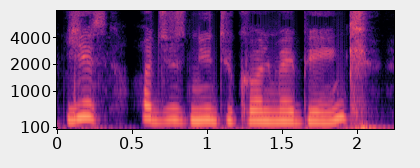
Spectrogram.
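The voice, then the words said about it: Put-on vaguely European French accent. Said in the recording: “I'm trying to sound French ... it's ambiguously European”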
